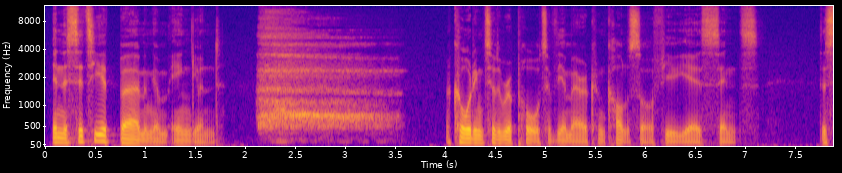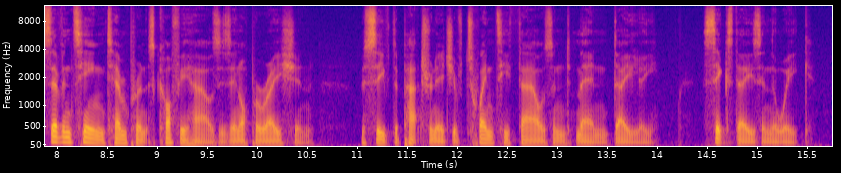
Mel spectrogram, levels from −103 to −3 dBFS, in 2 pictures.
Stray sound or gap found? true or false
true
